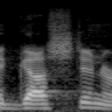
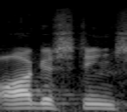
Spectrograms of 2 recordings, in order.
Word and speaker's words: Augustine: And there was a man by the name of St. Augustine, or Augustine, some people pronounce his name,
